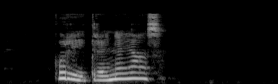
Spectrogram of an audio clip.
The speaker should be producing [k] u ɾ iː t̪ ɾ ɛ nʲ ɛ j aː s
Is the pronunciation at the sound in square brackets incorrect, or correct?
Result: correct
